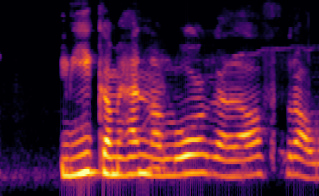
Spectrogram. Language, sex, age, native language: Icelandic, male, 9, Icelandic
